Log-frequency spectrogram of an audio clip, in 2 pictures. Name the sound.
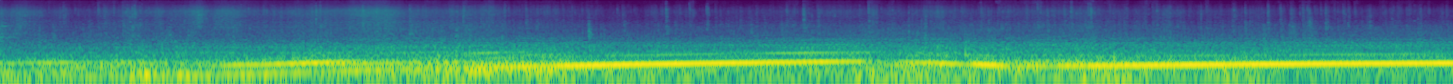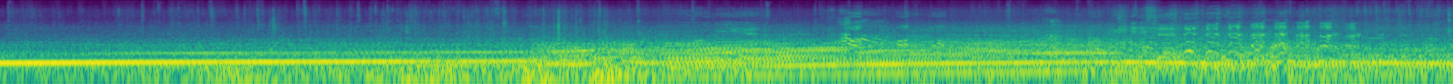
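fast car accelerating at high speed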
